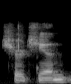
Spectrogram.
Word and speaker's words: Tcherchian: So mine's at Tcherchian. The last name's going to be hard to spell, but it's TCHERCHIAN. the T is silent in Armenian.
